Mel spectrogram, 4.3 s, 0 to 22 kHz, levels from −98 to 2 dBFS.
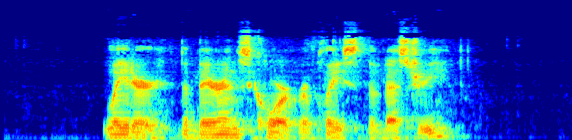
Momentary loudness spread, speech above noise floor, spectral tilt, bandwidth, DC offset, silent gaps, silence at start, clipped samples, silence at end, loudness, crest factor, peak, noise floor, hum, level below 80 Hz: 7 LU; 59 dB; -3 dB/octave; 10 kHz; under 0.1%; none; 0.75 s; under 0.1%; 0.9 s; -19 LUFS; 20 dB; -2 dBFS; -79 dBFS; none; -42 dBFS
